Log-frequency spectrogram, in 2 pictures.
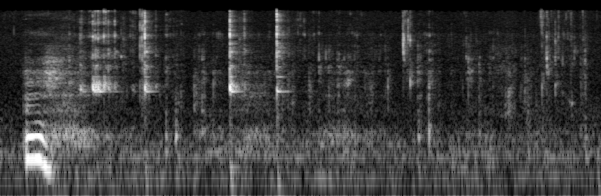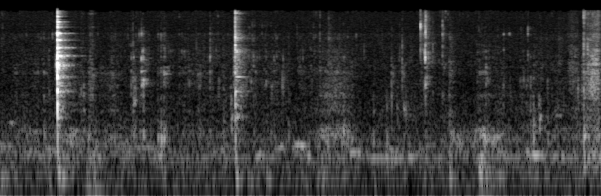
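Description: Close-miked chewing and mouth sounds of someone eating a soft rice, bean and chicken filling, with a metal fork clicking against a ceramic plate now and then; one sharper clink about halfway through.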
